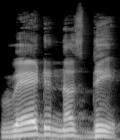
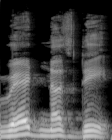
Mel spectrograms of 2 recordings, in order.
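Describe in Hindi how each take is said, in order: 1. पहली D की आवाज़ बोली जाती है। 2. पहली D की आवाज़ बोली जाती है।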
